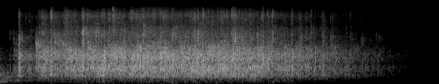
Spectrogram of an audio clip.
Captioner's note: applause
